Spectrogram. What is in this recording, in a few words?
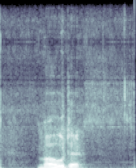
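"mode", Dutch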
